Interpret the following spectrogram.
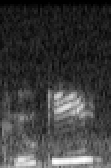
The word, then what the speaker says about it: Cookie: There's dolphins in this, and one of them's name, the subtitle says Cookie, but they pronounce it Kookie, so I'm not really sure.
